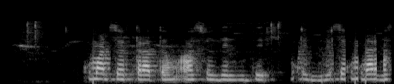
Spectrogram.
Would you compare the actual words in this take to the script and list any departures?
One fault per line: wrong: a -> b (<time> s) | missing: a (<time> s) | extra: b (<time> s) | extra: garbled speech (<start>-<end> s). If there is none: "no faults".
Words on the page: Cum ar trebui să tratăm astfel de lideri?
missing: trebui (1.1 s)
extra: garbled speech (2.9-3.9 s)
